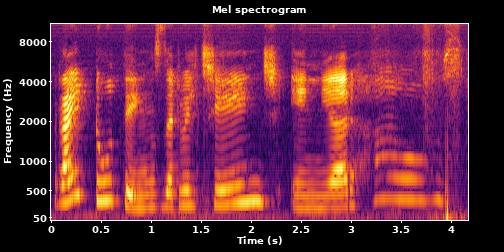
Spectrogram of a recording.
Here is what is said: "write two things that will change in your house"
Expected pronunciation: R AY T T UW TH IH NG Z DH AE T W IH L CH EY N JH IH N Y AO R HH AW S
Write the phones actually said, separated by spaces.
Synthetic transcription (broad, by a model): R AY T T UW T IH NG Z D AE T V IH L CH EY N JH IH N Y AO R HH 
